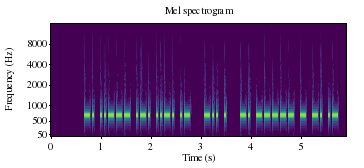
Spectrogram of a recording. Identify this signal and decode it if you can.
Morse code, heard as a keyed tone, about 30 wpm, 700 Hz. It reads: N2RFA DE N0TNA
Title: USA Callsign DE Callsign - 5 Characters - 30wpm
